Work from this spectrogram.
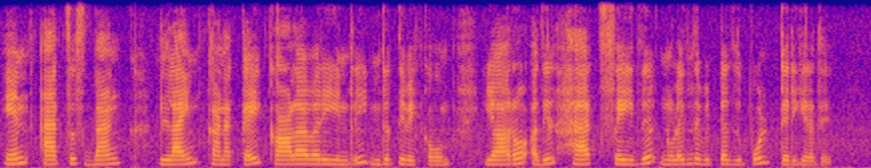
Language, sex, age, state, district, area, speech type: Tamil, female, 18-30, Tamil Nadu, Erode, rural, read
